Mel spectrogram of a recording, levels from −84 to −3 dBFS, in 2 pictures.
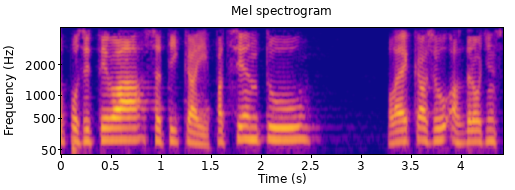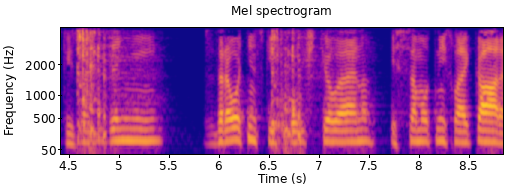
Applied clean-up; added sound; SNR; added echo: neural mask model RNNoise.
